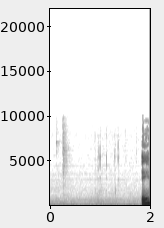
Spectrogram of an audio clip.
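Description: Near silence with a few faint, brief clicks from a computer mouse. A man's voice starts just before the end.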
